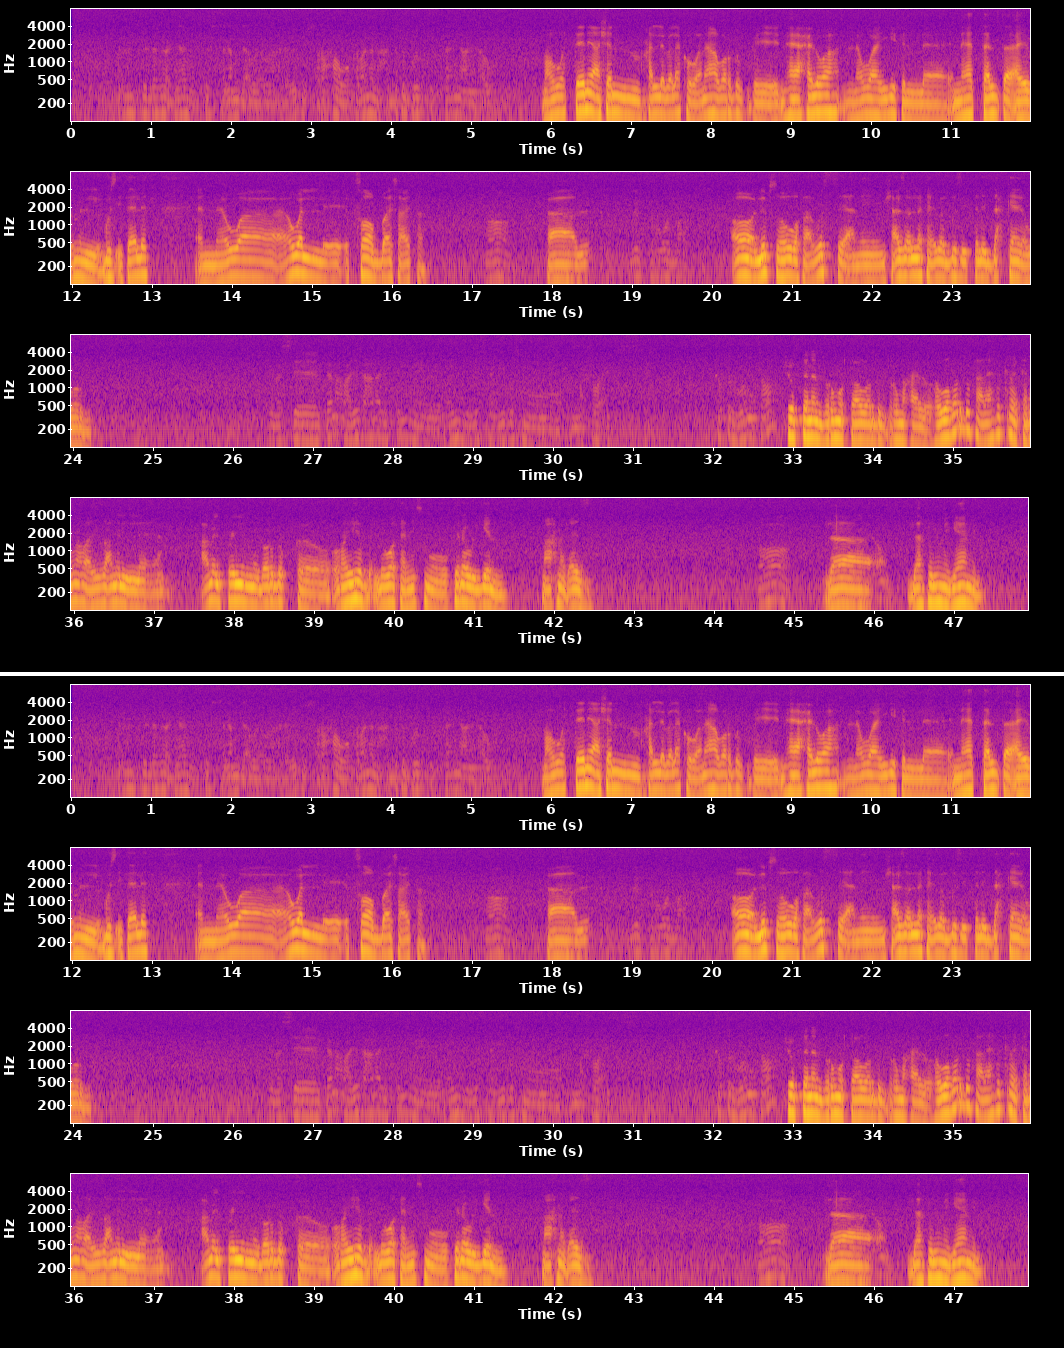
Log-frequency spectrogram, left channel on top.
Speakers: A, in the centre; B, on the left (about 65°).
A: فيلم الفيل الأزرق جامد قصة جامدة أوي أوي عجبتني الصراحة وكمان أنا حبيت الجزء التاني عن الأول
B: ما هو التاني عشان خلي بالك هو نهى برضك بنهاية حلوة إن هو هيجي في ال- النهاية التالتة هيعمل جزء تالت إن هو هو اللي اتصاب بقى ساعتها
A: أه
B: ف آه
A: هو اللي- اللبس هو المرض
B: آه، لبسه هو فبص يعني مش عايز أقول لك هيبقى الجزء التالت ده حكاية برضه
A: ده بس كريم عبد العزيز عمل فيلم هينزل لسه جديد اسمه مشروع اكس شفت البرومو بتاعه
B: شفت انا البرومو بتاعه برضه البرومو حلو هو برضه على فكره كريم عبد العزيز عامل عامل فيلم برضه قريب اللي هو كان اسمه كيرة والجن مع احمد عز
A: اه
B: ده
A: ده شفته جامد قوي
B: ده فيلم جامد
